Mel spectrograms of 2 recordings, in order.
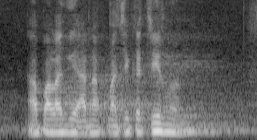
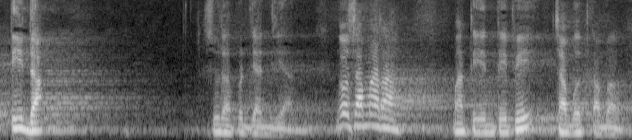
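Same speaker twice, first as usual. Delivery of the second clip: normal talking voice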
